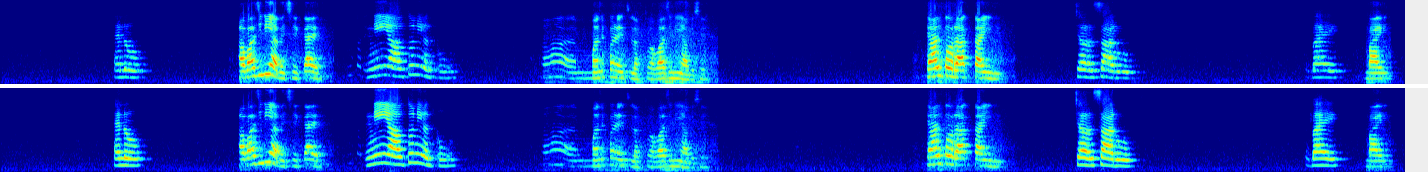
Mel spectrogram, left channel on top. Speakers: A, on the right (about 70°); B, on the left (about 60°).
A: હેલો.
B: અવાજ નહી આવે છે, કાઈ
A: ની આવતું ની હતું
B: હા મને પણ એ જ લાગતો અવાજ ની આવે છે. ચાલ તો રાખ કાઈની
A: ચાલ સારું. બાય.
B: બાય.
